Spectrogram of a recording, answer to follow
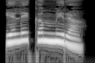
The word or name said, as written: ಎಲೆಕಮ್ಮಿರ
